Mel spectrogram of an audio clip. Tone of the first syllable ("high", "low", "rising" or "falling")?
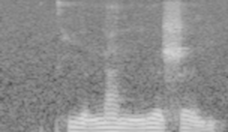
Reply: low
